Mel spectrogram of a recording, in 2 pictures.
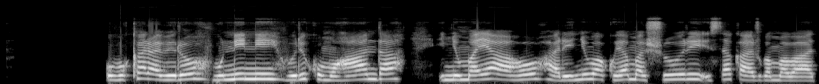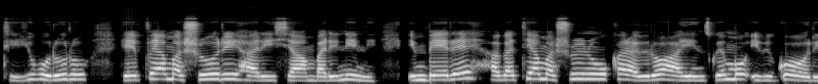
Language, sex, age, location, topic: Kinyarwanda, female, 18-24, Huye, education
